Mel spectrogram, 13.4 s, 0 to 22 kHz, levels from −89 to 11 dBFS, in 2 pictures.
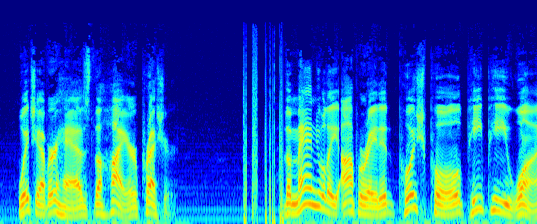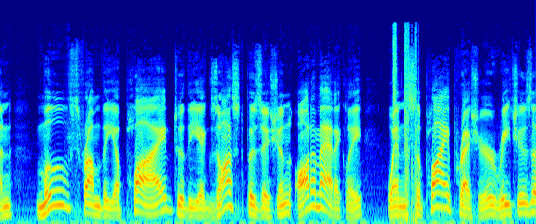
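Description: A worn or dirty contact making and breaking intermittently produces loose connector crackle, chopping the signal into irregular scratchy bursts from 3.05 to 3.54 s and again from 11.63 to 11.95 s.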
